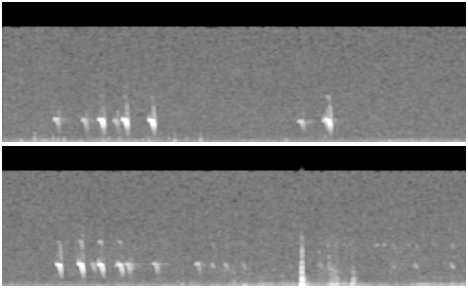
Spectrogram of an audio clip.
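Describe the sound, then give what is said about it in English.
A male bird gives quick bursts of high, sharp chitter notes in clusters of three or four, with pauses between, over a quiet outdoor background with faint low rumble. “And he may come down. Gave a chitter note.”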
